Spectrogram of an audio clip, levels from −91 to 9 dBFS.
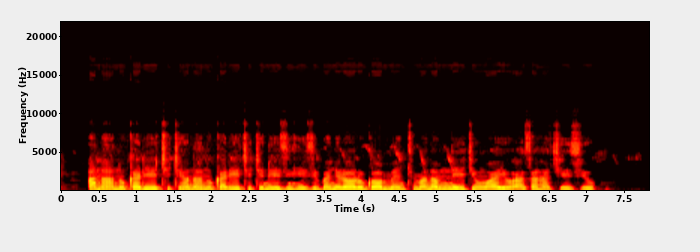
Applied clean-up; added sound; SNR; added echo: none; none; none; none.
